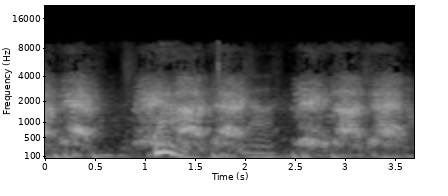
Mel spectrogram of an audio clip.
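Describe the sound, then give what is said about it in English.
A crowd shouts and roars angrily in overlapping waves of loud voices, with a few individual yells rising above the din, swelling and dipping in rough bursts throughout. “Every where the angry mob came from all of a sudden.”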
